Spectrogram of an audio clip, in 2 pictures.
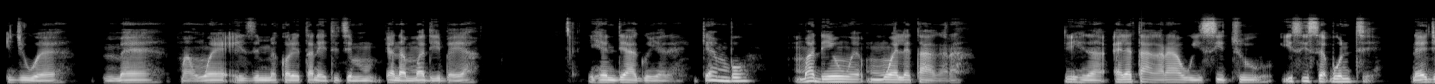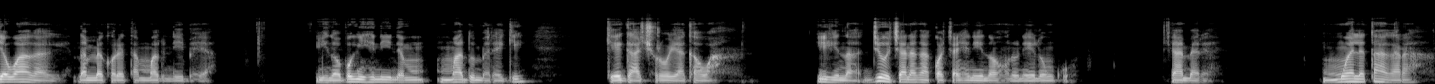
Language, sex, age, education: Igbo, male, 30-45, tertiary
